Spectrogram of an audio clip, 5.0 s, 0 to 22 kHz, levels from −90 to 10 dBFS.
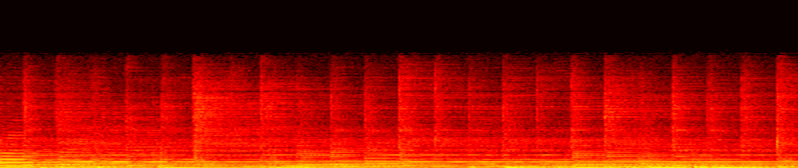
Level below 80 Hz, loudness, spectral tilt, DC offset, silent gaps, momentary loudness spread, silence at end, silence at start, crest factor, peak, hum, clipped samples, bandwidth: -32 dBFS; -23 LUFS; -6.5 dB/octave; 0.1%; none; 6 LU; 0 s; 0 s; 14 dB; -8 dBFS; none; under 0.1%; 14 kHz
